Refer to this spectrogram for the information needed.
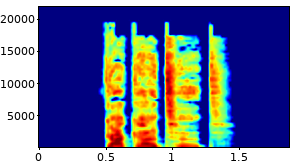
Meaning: inflection of gackern: 1. second-person plural preterite 2. second-person plural subjunctive II
- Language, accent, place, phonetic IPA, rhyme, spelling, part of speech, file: German, Germany, Berlin, [ˈɡakɐtət], -akɐtət, gackertet, verb, De-gackertet.ogg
